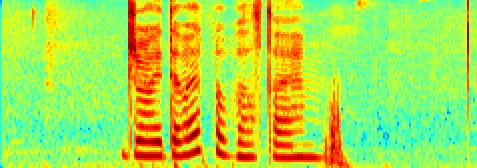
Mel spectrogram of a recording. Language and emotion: Russian, neutral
